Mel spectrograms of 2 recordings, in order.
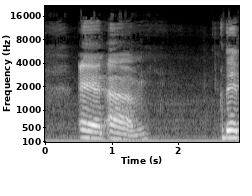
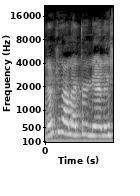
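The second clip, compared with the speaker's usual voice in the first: higher-pitched, skeptical mock question; incredulous question; 5 semitones higher, faster than usual. Candace doubting the single mom, high and incredulous. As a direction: call her bluff in disbelief. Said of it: "And Candace was like".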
